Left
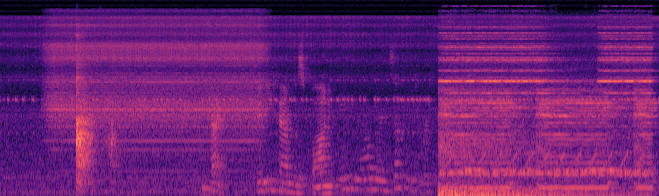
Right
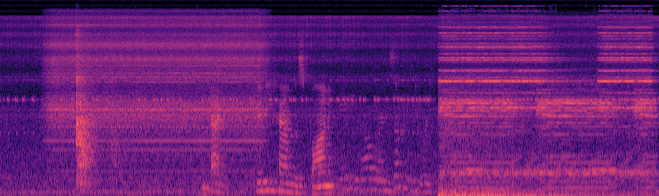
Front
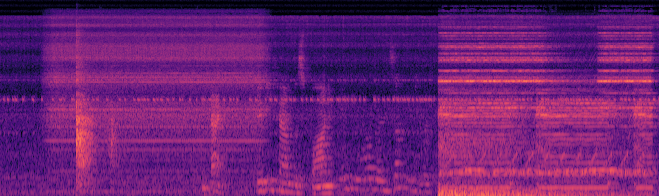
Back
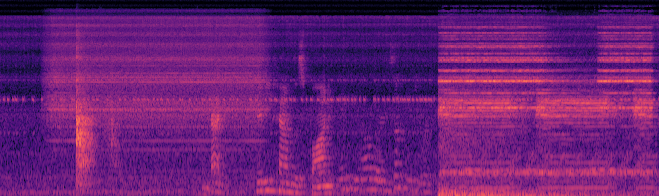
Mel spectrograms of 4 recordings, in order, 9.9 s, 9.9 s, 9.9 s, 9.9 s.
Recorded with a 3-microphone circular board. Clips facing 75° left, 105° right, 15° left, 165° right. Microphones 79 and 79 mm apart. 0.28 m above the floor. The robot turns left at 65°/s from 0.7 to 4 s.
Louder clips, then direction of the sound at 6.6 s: Left 5 dB, front 3 dB; 70° left.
